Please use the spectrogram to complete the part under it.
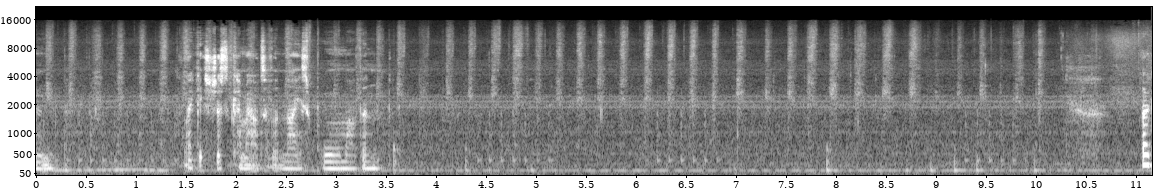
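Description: A pen scribbles rapidly back and forth on paper.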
